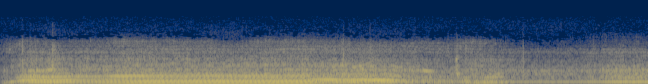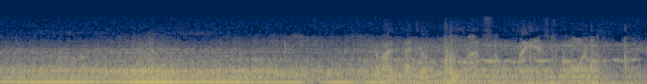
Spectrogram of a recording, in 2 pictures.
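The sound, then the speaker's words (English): A heavy trailer truck engine roars steadily as it labors up a steep highway at night, loud, its deep drone dropping in pitch partway through as if shifting gears, then droning on. “Suddenly, the silence of the night is broken by the roar of a trailer truck climbing the steep highway.”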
